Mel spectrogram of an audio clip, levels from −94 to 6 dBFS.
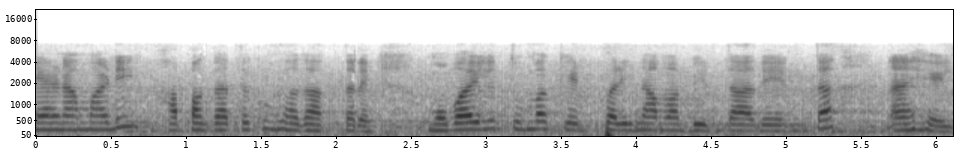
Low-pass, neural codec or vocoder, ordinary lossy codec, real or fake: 7.2 kHz; vocoder, 22.05 kHz, 80 mel bands, WaveNeXt; AAC, 48 kbps; fake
